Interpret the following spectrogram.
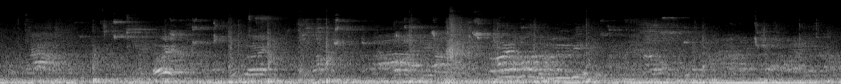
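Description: A basketball bouncing on a hard court among players calling out and chattering, with several short sharp knocks scattered through. A steady low hum runs underneath.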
